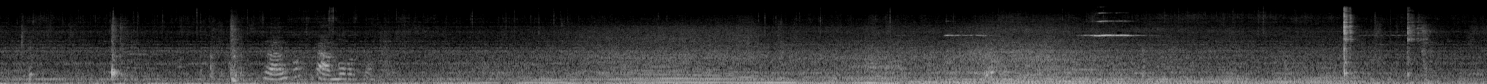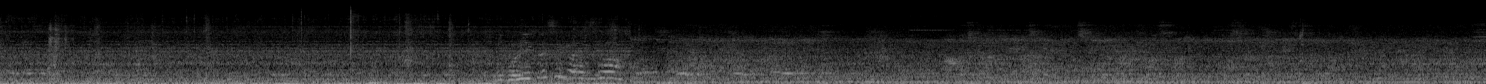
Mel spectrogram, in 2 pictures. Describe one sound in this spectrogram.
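Soup bubbles and simmers in a pot.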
